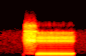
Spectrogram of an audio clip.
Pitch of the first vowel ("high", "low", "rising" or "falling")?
low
